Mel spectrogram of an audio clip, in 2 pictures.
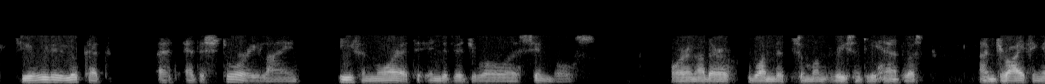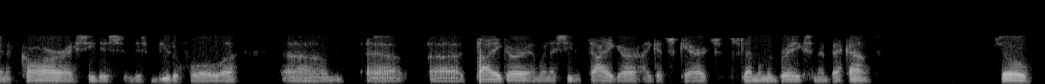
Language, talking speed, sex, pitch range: English, 165 wpm, male, 80-95 Hz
